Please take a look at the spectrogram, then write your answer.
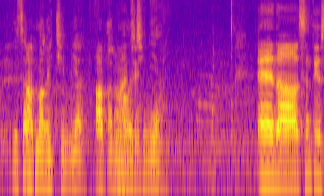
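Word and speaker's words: Alpes-Maritimes: Alpes Alpes Maritime.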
